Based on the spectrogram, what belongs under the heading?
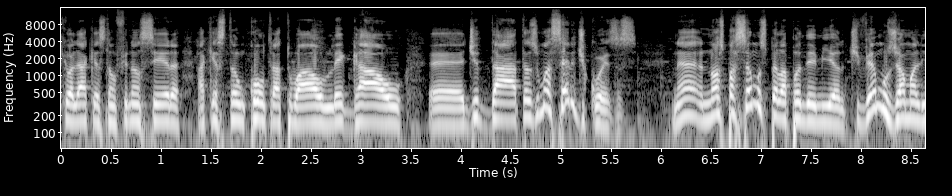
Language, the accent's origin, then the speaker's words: Portuguese; Rio Grande do Sul, Brazil; now in Chapecó, Brazil; porque também vim lá do Rio Grande do Sul para cá.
